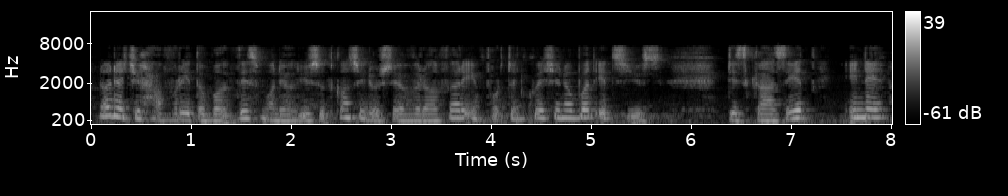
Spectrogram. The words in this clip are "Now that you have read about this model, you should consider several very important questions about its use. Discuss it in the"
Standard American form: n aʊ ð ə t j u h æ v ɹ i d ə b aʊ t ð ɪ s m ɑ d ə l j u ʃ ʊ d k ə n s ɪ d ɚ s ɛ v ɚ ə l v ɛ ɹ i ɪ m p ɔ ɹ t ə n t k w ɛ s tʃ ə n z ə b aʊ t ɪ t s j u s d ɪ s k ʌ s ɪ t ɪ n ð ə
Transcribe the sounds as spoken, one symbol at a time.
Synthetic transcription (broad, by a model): n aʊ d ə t j u h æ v ɹ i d ə b aʊ t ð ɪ s m ɑ d ə l j u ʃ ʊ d k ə n s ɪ d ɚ s ɛ v ɚ ə l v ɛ ɹ i ɪ m p ɔ ɹ t ə n t k w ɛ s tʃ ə n ə b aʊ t ɪ t s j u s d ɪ s k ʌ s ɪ t ɪ n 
